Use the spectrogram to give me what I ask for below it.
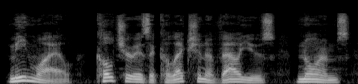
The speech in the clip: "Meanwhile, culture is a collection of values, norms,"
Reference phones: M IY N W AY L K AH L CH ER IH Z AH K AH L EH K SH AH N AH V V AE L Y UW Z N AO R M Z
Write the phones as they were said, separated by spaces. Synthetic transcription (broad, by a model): M IY N W AY L K AH L CH ER IH Z AH K AH L EH K SH AH N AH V V AE L Y UW Z N AO R M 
